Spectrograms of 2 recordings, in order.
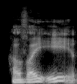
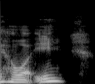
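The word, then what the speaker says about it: Hawaiʻi: you know you know people say it like with a V Havi or people even say Hawaii either or works and even my mom she goes Havi so it's there's many different pronunciations and I'm not saying which one is right or wrong but the way I would say it is Havi Havi yeah good job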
